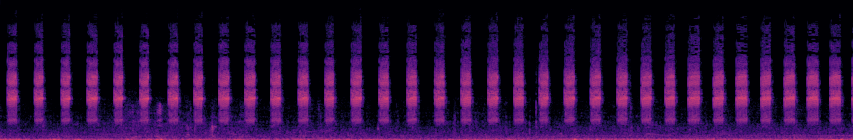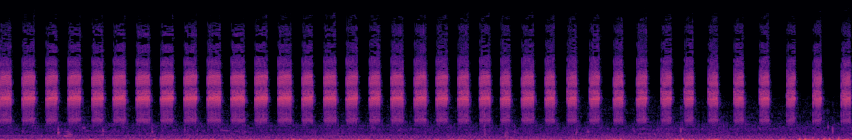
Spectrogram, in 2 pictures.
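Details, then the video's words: Cicada on the Croatian island of Biševo in summer heat, producing a long unbroken series of sharp buzzy clicks, several per second, steady throughout, over faint low-pitched background rumble. "Clicking cicada"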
